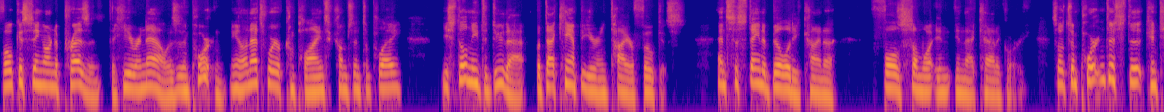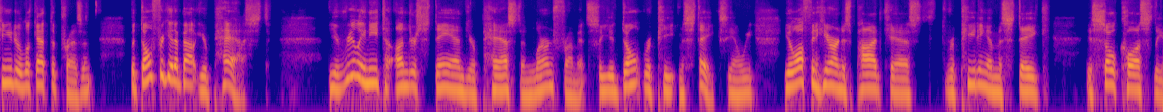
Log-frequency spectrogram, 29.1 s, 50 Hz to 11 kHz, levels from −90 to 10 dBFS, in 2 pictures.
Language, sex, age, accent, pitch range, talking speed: English, male, 40-59, American, 125-175 Hz, 185 wpm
